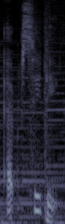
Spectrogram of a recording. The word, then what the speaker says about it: EBCDIC: four american standard code for information interchange second pronounced as absidic fcd okay it is for extended binary coded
